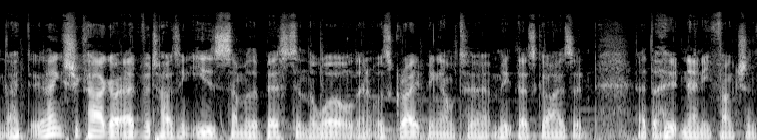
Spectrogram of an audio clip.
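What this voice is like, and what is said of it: Australian accent. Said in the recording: “they enjoyed your Australian charm that you pulled out. We love the accent. We love the accent here.”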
